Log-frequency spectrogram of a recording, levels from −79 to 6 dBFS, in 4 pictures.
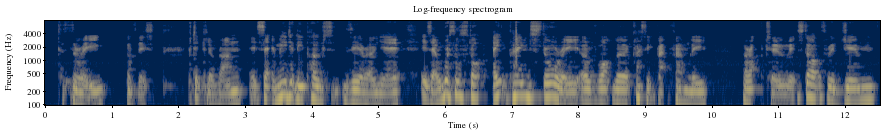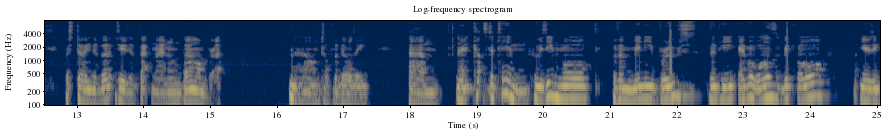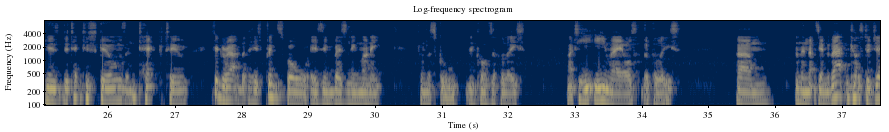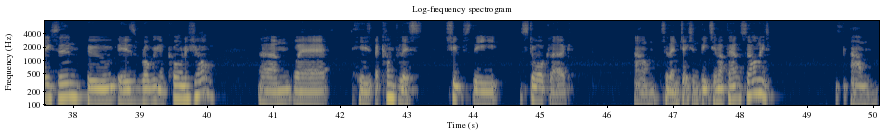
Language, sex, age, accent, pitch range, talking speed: English, male, 30-49, British, 105-140 Hz, 145 wpm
